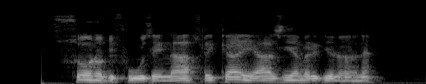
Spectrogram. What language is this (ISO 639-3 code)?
ita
